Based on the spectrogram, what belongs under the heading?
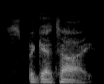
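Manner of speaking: spaghetti whispered, ending in "eye". Shown as a demonstration. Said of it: "but you don't call spaghetti".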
